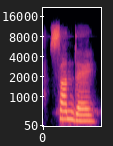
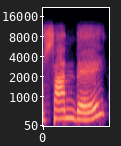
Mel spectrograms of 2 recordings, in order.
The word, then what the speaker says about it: Sunday: Sunday. No es tanto Sunday, pero es Sunday, con la U corta.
